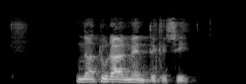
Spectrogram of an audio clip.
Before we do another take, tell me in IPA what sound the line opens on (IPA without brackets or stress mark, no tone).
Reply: n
